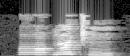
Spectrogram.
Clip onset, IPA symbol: ɣ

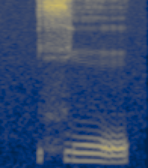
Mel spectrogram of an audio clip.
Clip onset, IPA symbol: sʲ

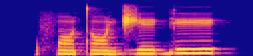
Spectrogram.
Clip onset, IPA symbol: f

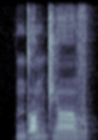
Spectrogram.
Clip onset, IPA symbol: n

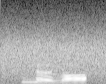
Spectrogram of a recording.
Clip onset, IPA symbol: n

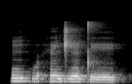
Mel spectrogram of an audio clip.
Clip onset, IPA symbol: ũ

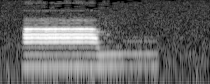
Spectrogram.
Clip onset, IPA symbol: aː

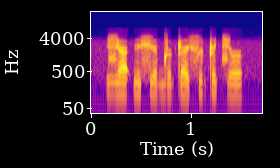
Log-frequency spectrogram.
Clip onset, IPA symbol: ʑ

